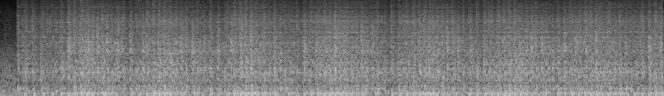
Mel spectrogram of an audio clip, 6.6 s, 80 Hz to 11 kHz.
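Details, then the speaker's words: Bajaj Pulsar NS200 BS4, bought August 2017, 75,000 km, weird sound began after a service: rough clattery running with uneven knocking over busy mechanical rattle; crankshaft bearing, timing chain, head valves and bore all found worn out. "ಏನು ಗುರು ಇದು sound ಅಂತ ನೋಡಿದ್ರೆ, engine ಒಳಗಡೆ ಇರೋ parts ಎಲ್ಲ ಉಜೋಗ್ಬಿಡೈತೆ. Crank shaft ಬೇರಿಂಗಿಂದ ಹಿಡಿದು timing chain, ಆಮೇಲೆ head ಹತ್ರ ವಾಲ್ವು, ಹೆಡ್ಡು, ಬೋರು ಎಲ್ಲ ಹೋಗ್ಬಿಟ್ಟಿತ್ತು."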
